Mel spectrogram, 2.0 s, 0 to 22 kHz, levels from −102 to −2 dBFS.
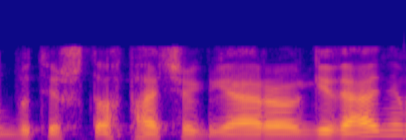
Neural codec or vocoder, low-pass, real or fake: none; 5.4 kHz; real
